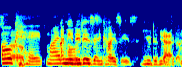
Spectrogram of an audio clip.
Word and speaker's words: Anchises: I mean, it is Anchises. You didn't make it up. Yeah. I'm not policing pronunciation because I, having agreed pronunciations at the top, I'm driving through them with a freight train.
